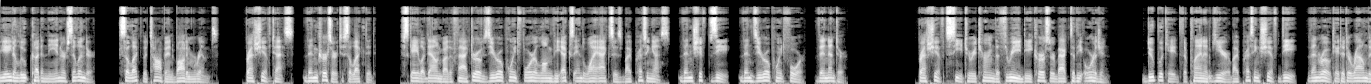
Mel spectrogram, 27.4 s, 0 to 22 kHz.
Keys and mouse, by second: 1.9 a, 6.0 middle click, 8.7-10.6 middle drag, 10.9-13.5 middle drag, 13.5 s, 17.7 Tab, 18.8 shift+c, 21.2 shift+d, 23.3 shift+d, 26.1 r.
